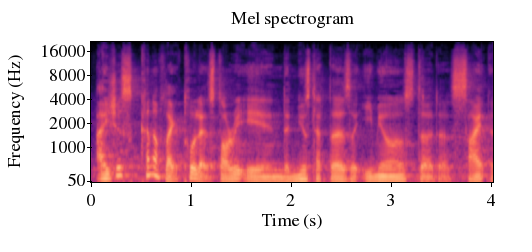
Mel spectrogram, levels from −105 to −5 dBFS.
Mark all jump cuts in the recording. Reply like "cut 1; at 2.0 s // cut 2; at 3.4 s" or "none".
none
